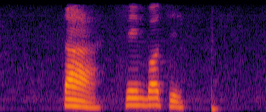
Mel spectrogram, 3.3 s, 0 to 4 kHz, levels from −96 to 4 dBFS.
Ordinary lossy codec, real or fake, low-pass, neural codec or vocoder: MP3, 24 kbps; fake; 3.6 kHz; codec, 16 kHz in and 24 kHz out, 1 kbps, XY-Tokenizer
